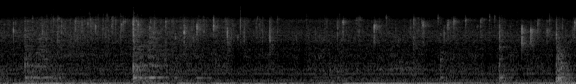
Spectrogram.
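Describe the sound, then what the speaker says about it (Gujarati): Spinach and fenugreek bhajiya fry in hot oil, a steady close sizzle with scattered crackles and pops throughout. "આપણા ભજીયા હવે સરસ ફૂલીને તેલમાં તરવા લાગ્યા છે."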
